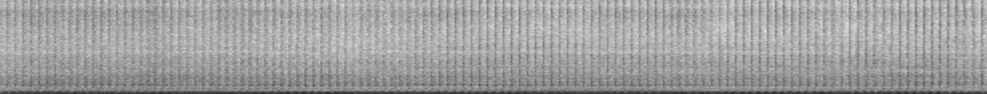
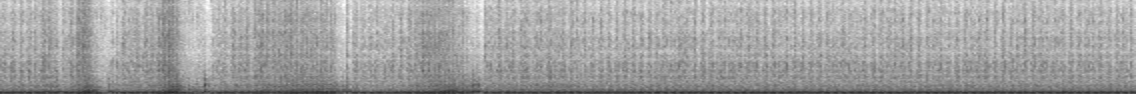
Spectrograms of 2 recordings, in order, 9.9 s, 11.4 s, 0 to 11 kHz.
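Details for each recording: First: 2009 Yamaha R1 with short Graves exhaust, before engine teardown: loud rough idle with dull uneven knocking under firing; rod knock from one connecting rod's bearings overlapping each other, crank slightly damaged. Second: 2009 Yamaha R1 first start after rebuild with new connecting rod bearings and sanded crank, loud exhaust: a few sharp revs then steady even idle with no knocks; normal idle.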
